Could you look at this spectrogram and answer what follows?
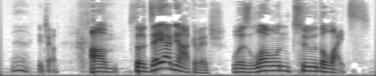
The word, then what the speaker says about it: Jakovic: Jakovic. On the end. – Could you put an H then? – No. That's how it's spelled.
